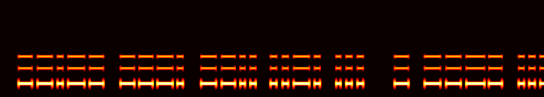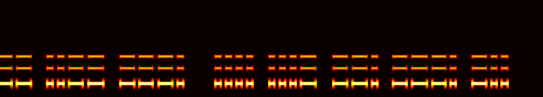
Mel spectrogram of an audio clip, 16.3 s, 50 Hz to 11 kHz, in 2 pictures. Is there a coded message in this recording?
Yes: Morse code (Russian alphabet) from 0.2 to 15.9 s, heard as a keyed tone, hand-sent with a straight key, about 15 wpm, 520 Hz. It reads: ЪЧЗФС ТШЮЮЧ ХЖГЧД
